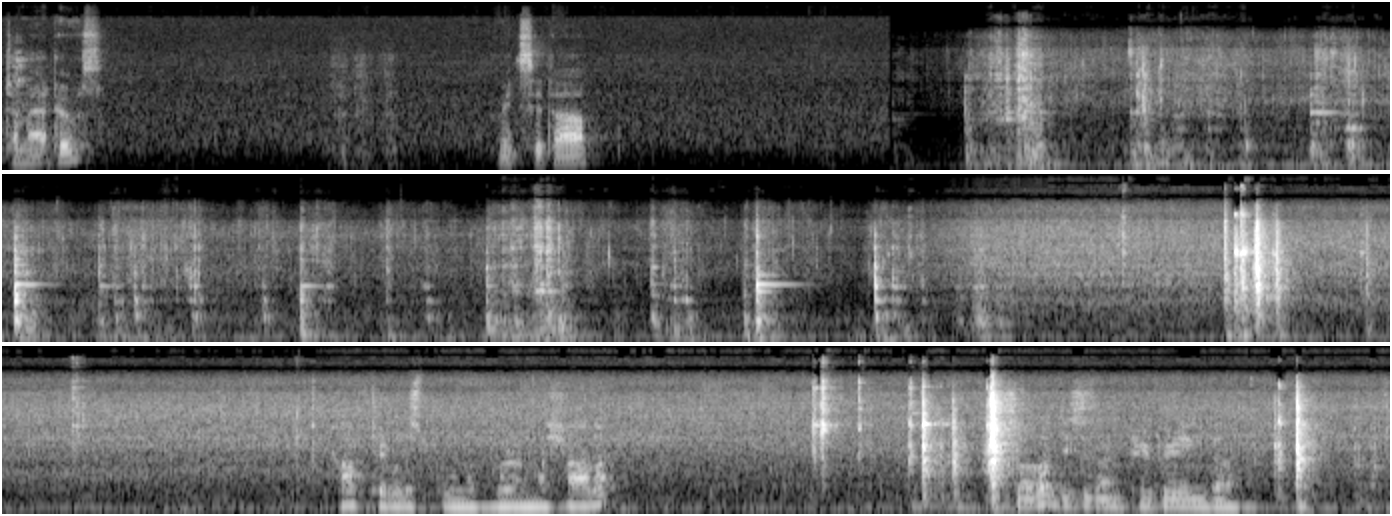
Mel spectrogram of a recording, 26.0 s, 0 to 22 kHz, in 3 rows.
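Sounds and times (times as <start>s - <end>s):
frying sizzle: 5.5s - 26.0s
spoon scraping and knocking pot: 6.0s - 15.0s, 22.4s - 23.7s.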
